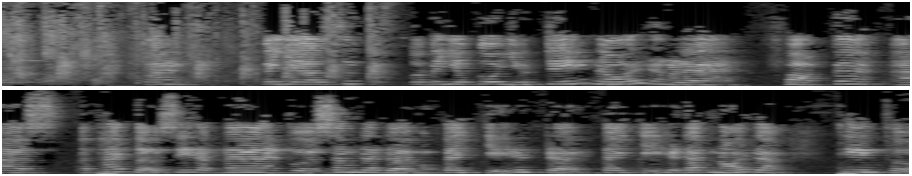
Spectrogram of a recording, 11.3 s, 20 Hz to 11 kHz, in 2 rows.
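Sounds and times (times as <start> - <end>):
audience applauding: 0.0 - 2.4
speech: 1.0 - 11.3.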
